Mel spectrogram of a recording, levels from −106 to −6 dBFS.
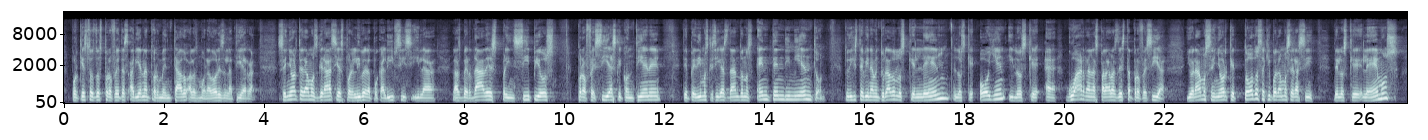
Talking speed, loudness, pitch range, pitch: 150 wpm, -19 LUFS, 135-160 Hz, 150 Hz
